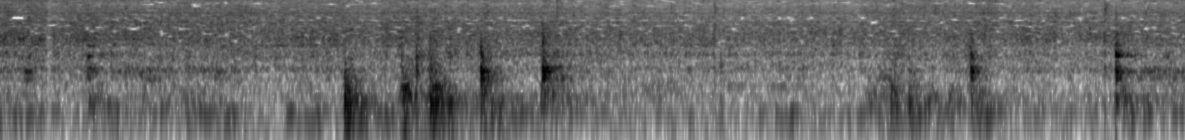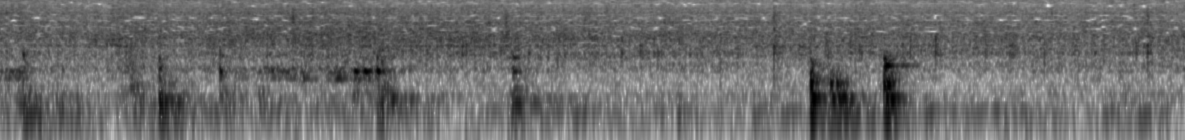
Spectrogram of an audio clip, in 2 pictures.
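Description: Diced sausage and vegetables sizzling in a saucepan while a spoon stirs them, with a steady hiss and now and then a short knock or scrape of the spoon against the pan.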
